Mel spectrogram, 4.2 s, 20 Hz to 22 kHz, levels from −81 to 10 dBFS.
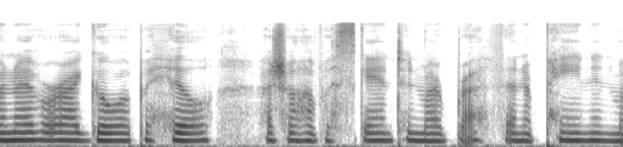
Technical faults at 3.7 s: none

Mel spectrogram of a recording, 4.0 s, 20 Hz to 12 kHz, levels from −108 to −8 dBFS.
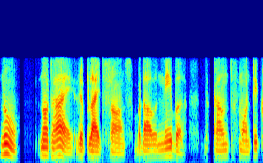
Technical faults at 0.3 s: none

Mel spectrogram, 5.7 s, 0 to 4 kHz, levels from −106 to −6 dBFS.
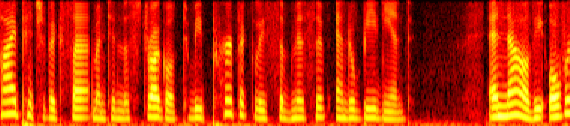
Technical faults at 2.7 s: none

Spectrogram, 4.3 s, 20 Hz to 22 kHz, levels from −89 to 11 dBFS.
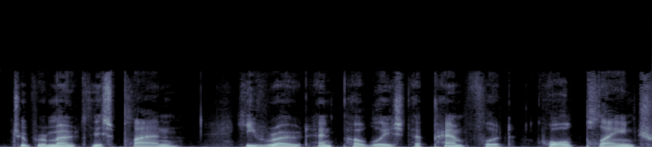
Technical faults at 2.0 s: none

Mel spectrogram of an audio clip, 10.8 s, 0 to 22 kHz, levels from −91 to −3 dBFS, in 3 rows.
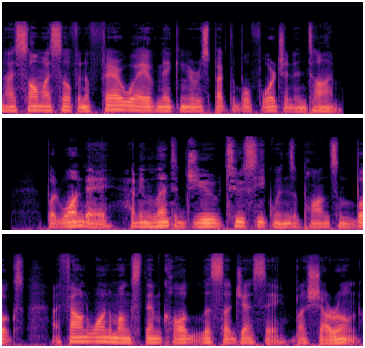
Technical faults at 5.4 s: adaptive stream at a lower bitrate

